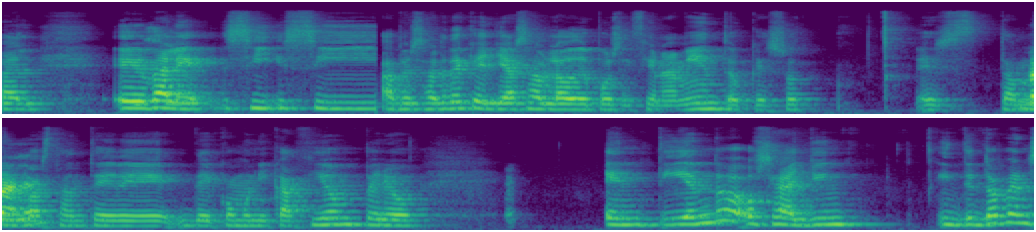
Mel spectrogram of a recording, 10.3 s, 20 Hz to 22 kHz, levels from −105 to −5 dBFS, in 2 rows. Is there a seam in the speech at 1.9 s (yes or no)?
yes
